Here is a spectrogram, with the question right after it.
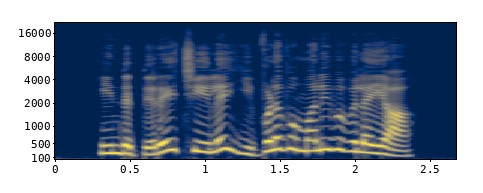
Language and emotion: Tamil, surprised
